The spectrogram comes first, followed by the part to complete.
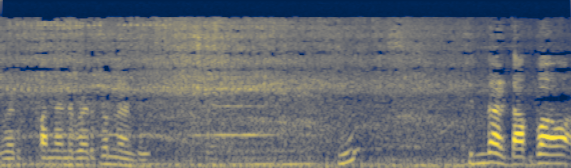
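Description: Brief speech at the start and again near the end; in between, a steady low mechanical drone, like an engine running.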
